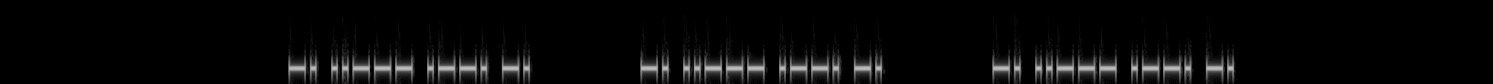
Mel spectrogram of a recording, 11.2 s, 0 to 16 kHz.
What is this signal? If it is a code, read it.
Morse code, heard as a keyed tone, about 30 wpm, 700 Hz. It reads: N2PN N2PN N2PN
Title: USA Call Signs - 4 Characters - Repeated 3x - 30wpm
